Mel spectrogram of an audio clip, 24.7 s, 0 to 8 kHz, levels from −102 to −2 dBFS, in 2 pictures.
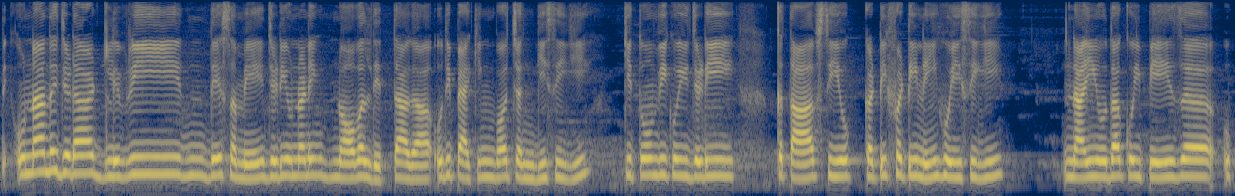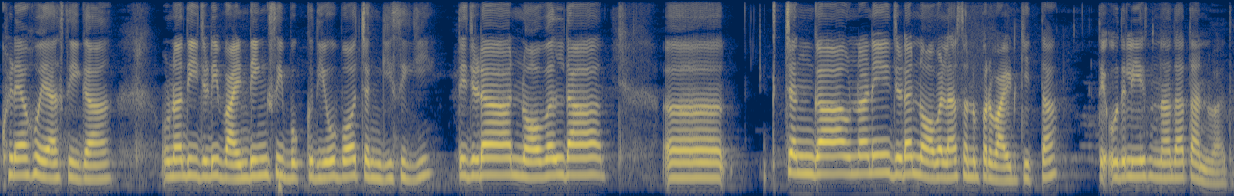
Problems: background sounds at intervals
